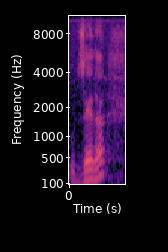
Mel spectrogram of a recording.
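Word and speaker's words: Uzeda: de la família Utzeda, perquè nosaltres aquí pronunciem equivocadament aquesta Z a la castellana, en canvi els italians la pronuncien com a ells els hi pertoca, que és Utzeda, és un cínic i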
